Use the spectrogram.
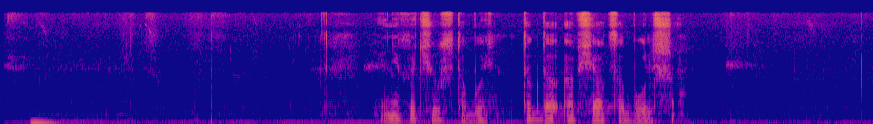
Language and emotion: Russian, sad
